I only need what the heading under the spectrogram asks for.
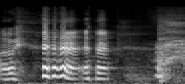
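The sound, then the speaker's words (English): A person coughs, with a few throaty, voiced bursts followed by a harsher, breathy cough near the end. No clear words are spoken. “Do you need a cough drop?”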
